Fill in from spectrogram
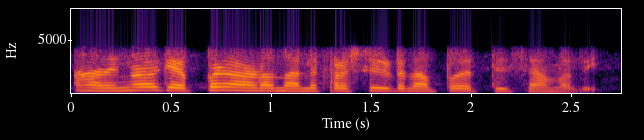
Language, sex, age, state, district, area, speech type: Malayalam, female, 18-30, Kerala, Alappuzha, rural, conversation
